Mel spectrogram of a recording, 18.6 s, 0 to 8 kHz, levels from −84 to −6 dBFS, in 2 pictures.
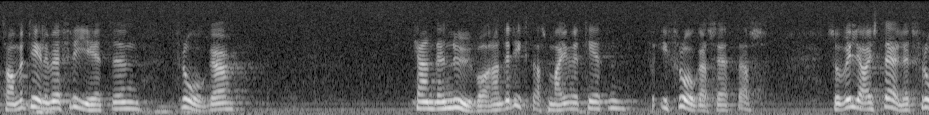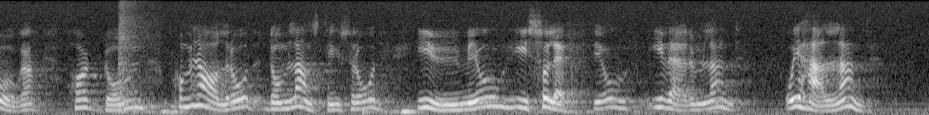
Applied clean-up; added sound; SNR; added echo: none; Snare drum; 15 dB; none.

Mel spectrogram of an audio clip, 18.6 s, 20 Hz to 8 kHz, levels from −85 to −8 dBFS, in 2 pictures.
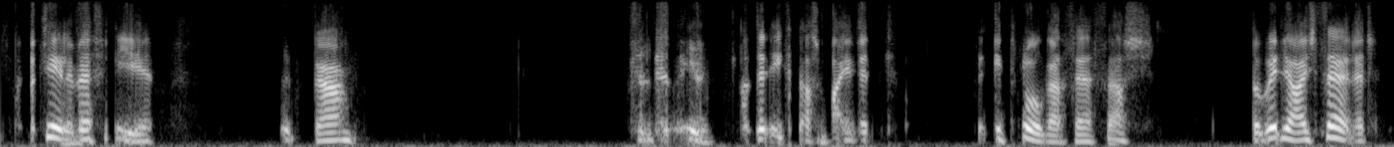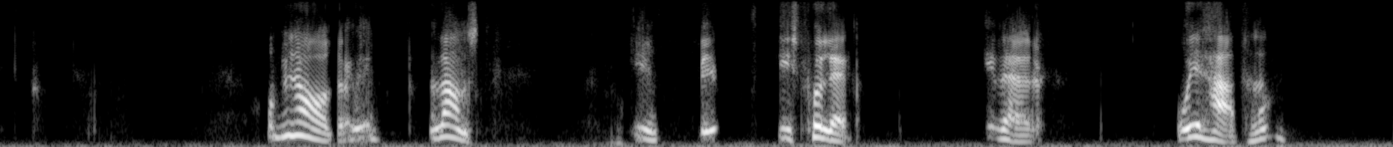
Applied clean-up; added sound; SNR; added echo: neural diffusion model UNIVERSE++.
